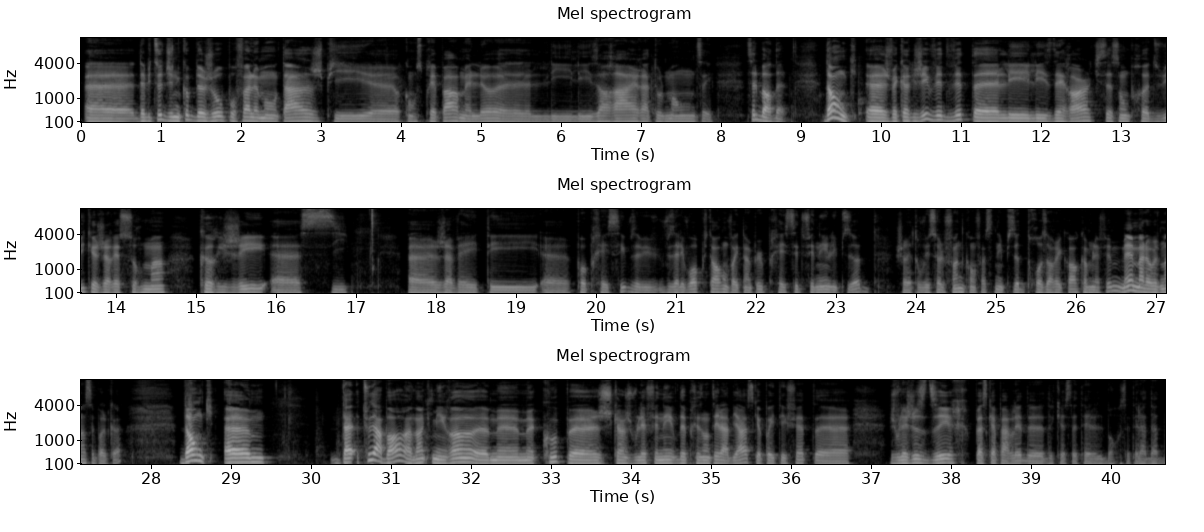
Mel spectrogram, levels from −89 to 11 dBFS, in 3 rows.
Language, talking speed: French, 200 wpm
